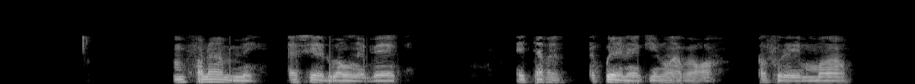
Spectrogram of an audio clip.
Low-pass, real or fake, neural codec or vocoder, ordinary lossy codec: 7.2 kHz; real; none; AAC, 16 kbps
